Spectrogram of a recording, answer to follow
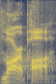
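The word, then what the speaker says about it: Maurepas: mexico rapists it's pronounced mauropa the s is silent and it's a body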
